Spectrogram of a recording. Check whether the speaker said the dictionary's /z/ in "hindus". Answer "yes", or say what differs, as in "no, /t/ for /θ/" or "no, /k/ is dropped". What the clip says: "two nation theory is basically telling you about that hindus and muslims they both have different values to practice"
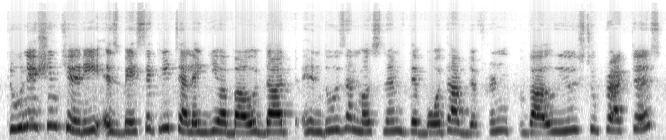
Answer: yes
